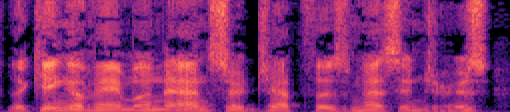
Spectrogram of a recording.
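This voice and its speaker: A man narrating a dramatized scripture audiobook from a script, in a measured, formal manner. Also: fairly low pitch, big pitch swings, no echo, studio quality.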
